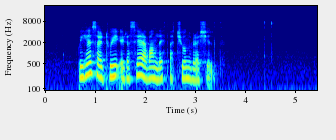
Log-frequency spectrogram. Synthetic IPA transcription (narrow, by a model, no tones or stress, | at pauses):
ujɦeːsaɹt̪ʰʊjʔɛ̰ɹt̪ʰasɛːɹaʋanlɪt̪at̪t͡ʃʰunʋɛːɾaʃɪ̰lt̪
